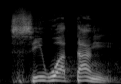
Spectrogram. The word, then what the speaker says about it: Cihuatán: Hey, how do you pronounce the name of this rum? Cihuatán.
